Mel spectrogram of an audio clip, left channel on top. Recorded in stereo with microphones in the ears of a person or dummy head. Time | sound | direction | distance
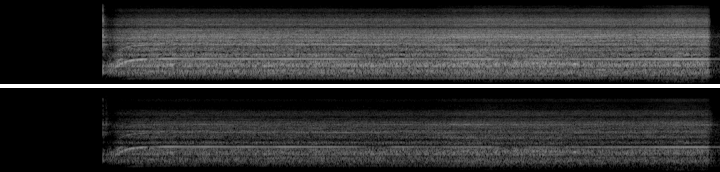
1.0 | a hair dryer | 35° left (ahead or behind) | 1.3 m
